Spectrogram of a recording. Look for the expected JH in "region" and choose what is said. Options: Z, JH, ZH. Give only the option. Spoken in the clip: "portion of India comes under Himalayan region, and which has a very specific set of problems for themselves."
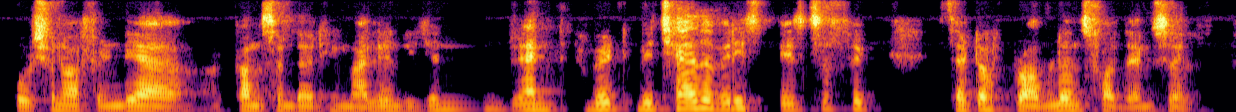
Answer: JH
